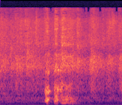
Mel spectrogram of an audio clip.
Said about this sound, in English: That was wonderful applause at the end there. Well done.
